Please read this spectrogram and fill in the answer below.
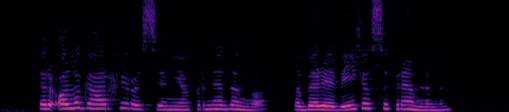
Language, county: Lithuanian, Šiauliai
